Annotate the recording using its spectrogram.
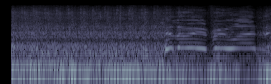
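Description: Open game-drive vehicle's engine running with a steady low rumble; a man's voice comes in a little over halfway through.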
